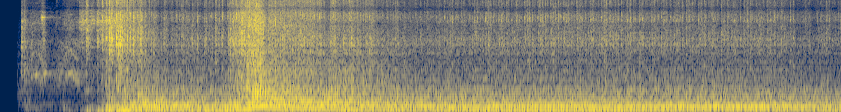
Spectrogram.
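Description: A car engine starting: brief cranking, catching about a second in, a quick rev, then settling into a steady idle.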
